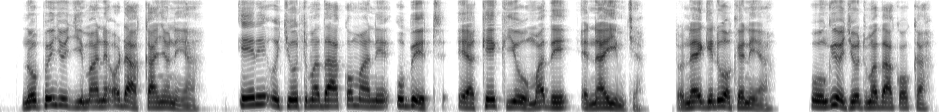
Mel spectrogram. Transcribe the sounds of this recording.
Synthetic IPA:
nopeɲd͡ʒod͡ʒimanɛɔdakːaɲɔnɪ̰ja̰ | ɪɾeot͡ʃotmad̪akɔmanɛʔobeteakekjomad̪ɪɛnaimt͡ʃa̰ | tɔ̰nɛɡɪdwɔkɛnɪja̰ | oŋɡeot͡ʃot̬mad̪akɔka

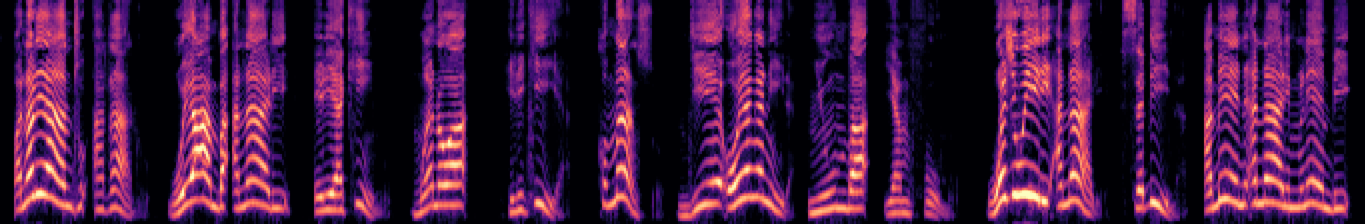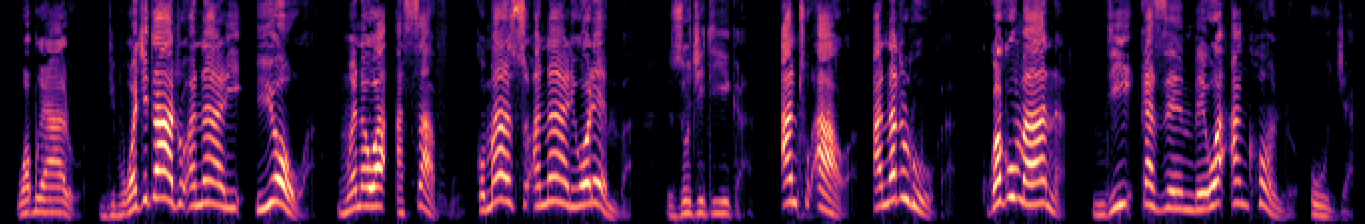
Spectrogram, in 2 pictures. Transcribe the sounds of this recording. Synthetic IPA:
panaliantʰuʔata̰tu | wɔjambaʔanali | ɛliakʰimu | mwanawa | hilikija̰ | kɔmansɔ̥ndijɛʔɔjaŋaniɾa̰ɲumbajaɱfṵːmu | wat͡ʃiwiɾiʔanalḭ | sɛɓina̰ | amɛnɛanalim̩lɛmbi | waɓwaːlɔ̰ | ndip̬ɔwat͡ʃitatuanalijɔwa̰ | mwanawaːsa̰fu | kɔmaːnsɔʔanaliwɔlɛmba̰ | zɔt͡ʃitiːka | antʰuʔawa̰ | anatuluka | kukak̬umana̰ | ndikazɛmbɛwaʔaŋkʰɔndɔuːd͡ʒa̰

